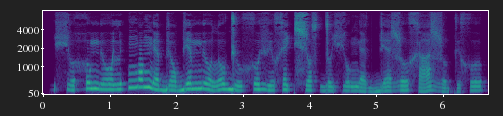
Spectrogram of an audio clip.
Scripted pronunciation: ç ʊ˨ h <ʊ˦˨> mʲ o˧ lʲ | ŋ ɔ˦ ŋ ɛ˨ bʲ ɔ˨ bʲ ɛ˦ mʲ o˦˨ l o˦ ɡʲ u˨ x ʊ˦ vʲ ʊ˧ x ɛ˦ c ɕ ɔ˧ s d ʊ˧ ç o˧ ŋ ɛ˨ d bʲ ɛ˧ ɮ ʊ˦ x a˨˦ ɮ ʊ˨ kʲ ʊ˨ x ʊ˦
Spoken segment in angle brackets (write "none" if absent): ʊ˦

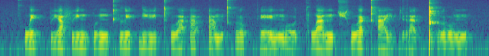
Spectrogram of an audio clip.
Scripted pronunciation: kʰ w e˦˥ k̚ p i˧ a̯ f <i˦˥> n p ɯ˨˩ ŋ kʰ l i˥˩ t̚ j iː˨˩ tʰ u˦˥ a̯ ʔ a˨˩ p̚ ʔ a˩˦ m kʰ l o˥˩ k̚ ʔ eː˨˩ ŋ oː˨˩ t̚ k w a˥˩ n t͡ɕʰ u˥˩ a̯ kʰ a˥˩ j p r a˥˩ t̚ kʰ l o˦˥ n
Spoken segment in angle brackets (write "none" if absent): i˦˥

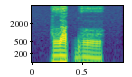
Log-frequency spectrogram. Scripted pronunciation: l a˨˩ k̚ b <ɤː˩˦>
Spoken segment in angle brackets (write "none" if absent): ɤː˨˩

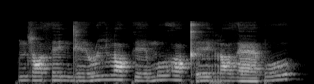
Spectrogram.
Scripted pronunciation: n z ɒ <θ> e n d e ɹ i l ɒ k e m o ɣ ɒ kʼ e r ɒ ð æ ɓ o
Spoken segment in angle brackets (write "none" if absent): θ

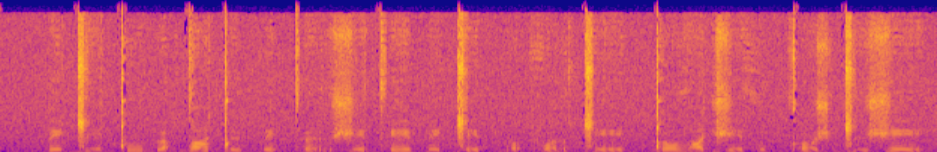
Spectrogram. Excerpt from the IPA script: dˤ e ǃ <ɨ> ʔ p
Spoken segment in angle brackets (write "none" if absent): ɨ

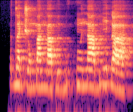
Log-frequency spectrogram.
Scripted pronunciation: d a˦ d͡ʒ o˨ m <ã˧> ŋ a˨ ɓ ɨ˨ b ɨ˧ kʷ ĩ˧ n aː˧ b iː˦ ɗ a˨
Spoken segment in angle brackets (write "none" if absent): a˧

